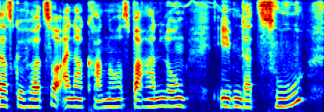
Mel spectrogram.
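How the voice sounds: Moving at a fairly quick pace, a woman speaks low with a dark, mellow tone and little pitch movement.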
